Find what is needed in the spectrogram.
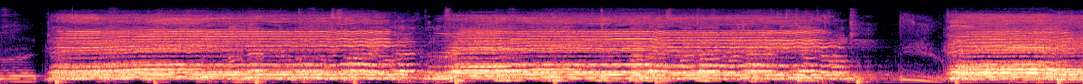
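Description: High school choir singing a cappella in several parts, holding sustained chords, with a low beat about once a second. The sound drops away briefly just after the start and again near the end before the chords come back in.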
